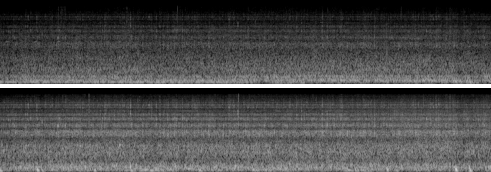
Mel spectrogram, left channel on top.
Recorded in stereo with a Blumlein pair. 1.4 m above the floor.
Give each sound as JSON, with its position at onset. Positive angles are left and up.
{"t": 0.0, "sound": "running water", "azimuth_deg": -55}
